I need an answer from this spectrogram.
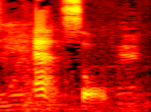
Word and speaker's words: Hassel: It's, you know, it's spelled like Hazel, but apparently everybody pronounces it as Hassel.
